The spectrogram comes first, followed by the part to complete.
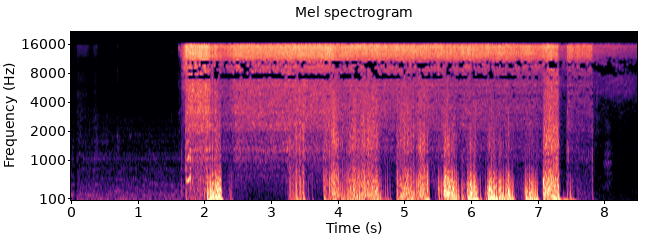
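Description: BESTARC BTC500DP plasma cutter cutting quarter-inch steel plate: the arc strikes about two seconds in and runs with a loud, steady hiss and a fast, uneven crackle. The arc stops shortly before the end, and a softer air hiss carries on.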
